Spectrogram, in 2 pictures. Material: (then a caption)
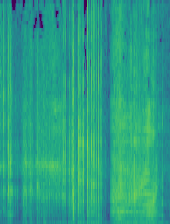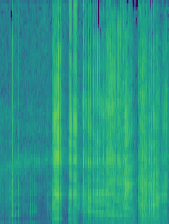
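Cardboard. Long nails scratch across the surface of a small, thin, flat purple printed cardboard eyeshadow palette box held in both hands. The result is a series of dry, raspy scraping strokes that come in irregular bursts, some brief and some drawn out, with a bright hiss and a soft low rumble underneath.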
